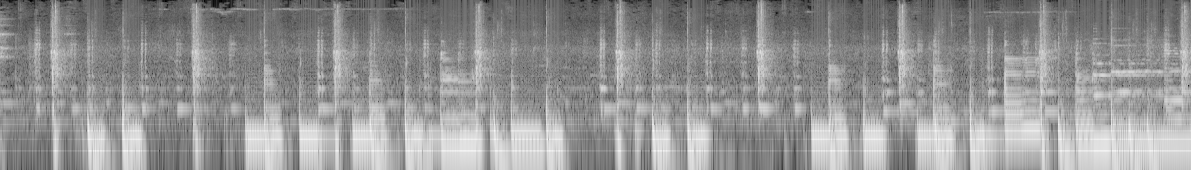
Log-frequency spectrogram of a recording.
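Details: Only rhythmic music with deep bass and sharp percussive beats is heard, with no animal voice. Plucked, guitar-like notes ring over the beat throughout.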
